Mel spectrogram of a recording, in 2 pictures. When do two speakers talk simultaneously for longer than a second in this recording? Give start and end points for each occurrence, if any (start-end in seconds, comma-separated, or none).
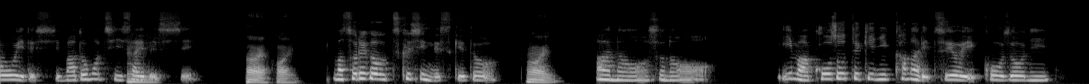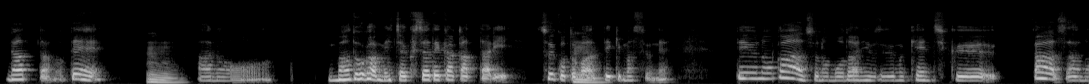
none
